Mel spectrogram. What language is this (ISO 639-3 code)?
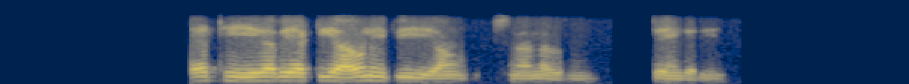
doi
